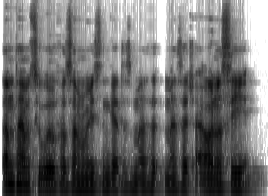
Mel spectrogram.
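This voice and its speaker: Slightly hoarse, rambling young man. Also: mid-range voice, fairly even intonation, rapid-fire, a bit bright. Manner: rambling, many ums and restarts, casual swearing. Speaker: gaming channel host. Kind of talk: casual screen-recorded tutorial.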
